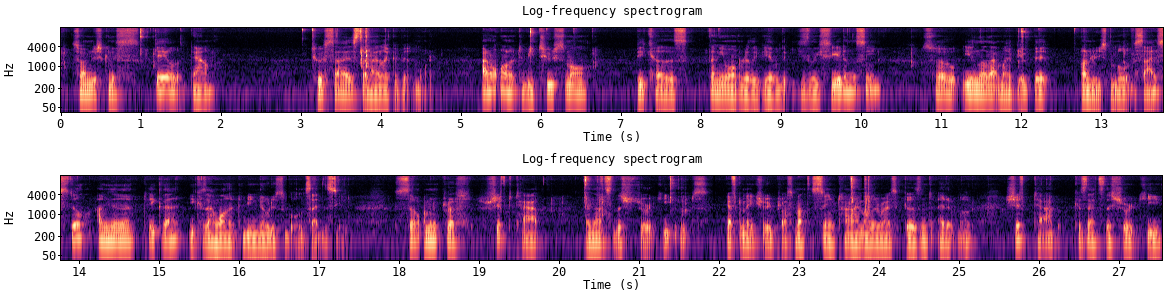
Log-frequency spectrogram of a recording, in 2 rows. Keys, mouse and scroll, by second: 1.5 s, 3.6 click, 4.3 KP_0, 4.5 click, 4.9 click, 5.9-9.7 middle drag, 20.8 Tab, 21.9 Tab, 24.1 shift+Tab.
